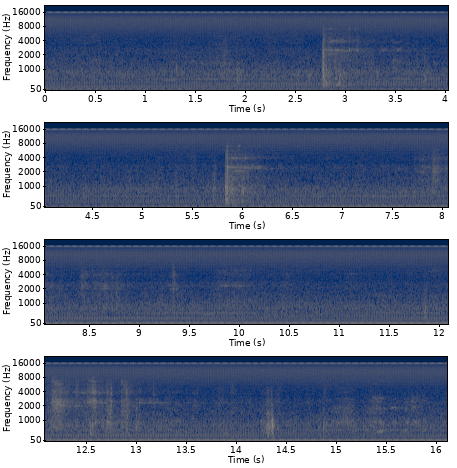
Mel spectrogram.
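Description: A few sharp knocks and bangs from people wrestling inside a chain-link cage: one about three seconds in, the loudest about six seconds in, a quick run of them around twelve seconds, and one more near fourteen seconds. A steady low hum runs underneath.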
